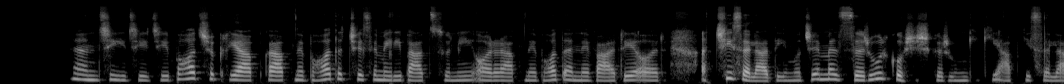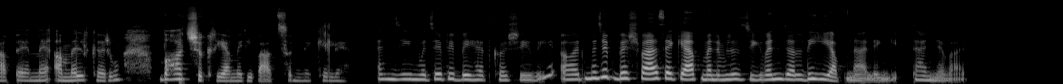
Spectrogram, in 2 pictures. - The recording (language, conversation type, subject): Hindi, advice, मिनिमलिस्ट जीवन अपनाने की इच्छा होने पर भी आप शुरुआत क्यों नहीं कर पा रहे हैं?
- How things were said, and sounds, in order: other background noise; in English: "मिनिमिलिस्ट"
